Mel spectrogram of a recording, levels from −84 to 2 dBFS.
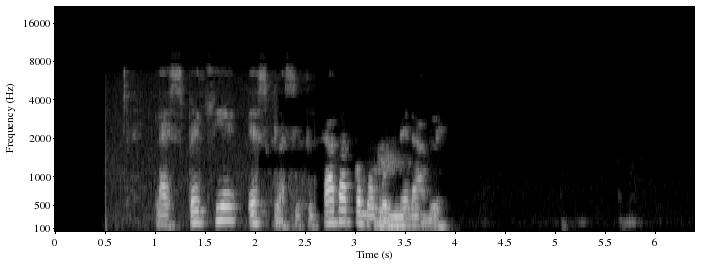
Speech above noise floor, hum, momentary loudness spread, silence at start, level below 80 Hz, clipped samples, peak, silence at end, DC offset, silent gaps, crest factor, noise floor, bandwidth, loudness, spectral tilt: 51 dB; none; 12 LU; 1 s; -62 dBFS; under 0.1%; -8 dBFS; 2.45 s; under 0.1%; none; 20 dB; -76 dBFS; 7.8 kHz; -25 LUFS; -6.5 dB/octave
